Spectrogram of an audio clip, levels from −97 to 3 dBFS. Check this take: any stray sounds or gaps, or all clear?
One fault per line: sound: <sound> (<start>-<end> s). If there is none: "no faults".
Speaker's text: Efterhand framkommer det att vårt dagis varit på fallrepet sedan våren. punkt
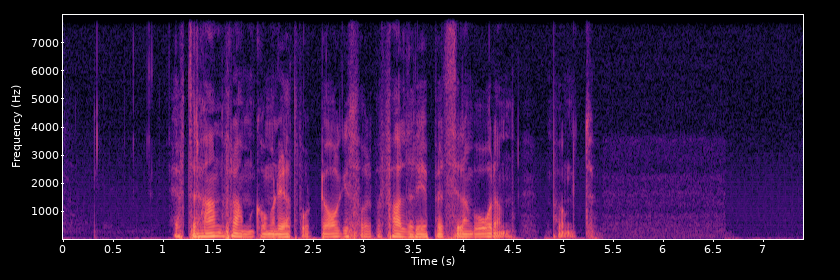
no faults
